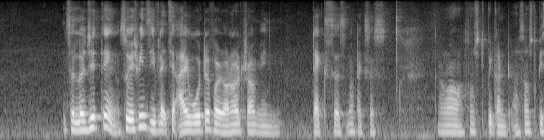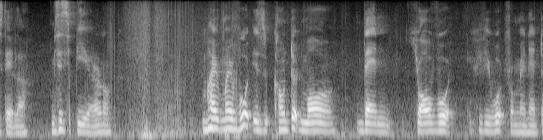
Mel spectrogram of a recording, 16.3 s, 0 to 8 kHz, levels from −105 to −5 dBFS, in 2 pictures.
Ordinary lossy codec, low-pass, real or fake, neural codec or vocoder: none; none; real; none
